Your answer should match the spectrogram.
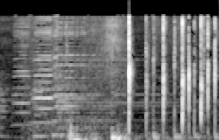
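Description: A short burst of hand claps starts after a quiet, murmuring lead-in, sharp, coming in an uneven, quickening patter like a small group applauding.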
